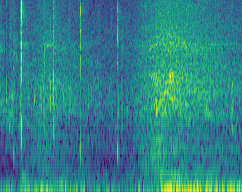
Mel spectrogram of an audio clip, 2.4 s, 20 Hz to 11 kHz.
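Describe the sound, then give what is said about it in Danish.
A 1978 Pontiac Trans Am car engine revs, its deep rumble building and growing louder partway through, with a few short clicks and taps early on. “Kan du ikke lige give den gas”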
